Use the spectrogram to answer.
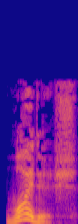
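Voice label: "widish", British English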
